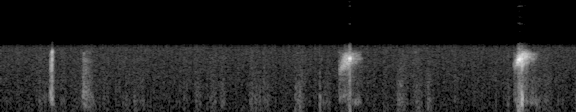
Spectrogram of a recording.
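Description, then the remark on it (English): A pet bird chirps twice, short bright calls a couple of seconds apart, after a few faint ticks and clicks, otherwise quiet, with no talking. “Pony Bird. I hear you.”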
